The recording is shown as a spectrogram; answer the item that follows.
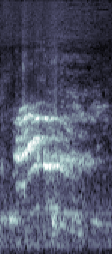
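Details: Domestic cat meowing from out of sight indoors, possibly shut in a bedroom to keep a household puppy away; a single drawn-out meow lasting over a second, steady then gently falling and fading.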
